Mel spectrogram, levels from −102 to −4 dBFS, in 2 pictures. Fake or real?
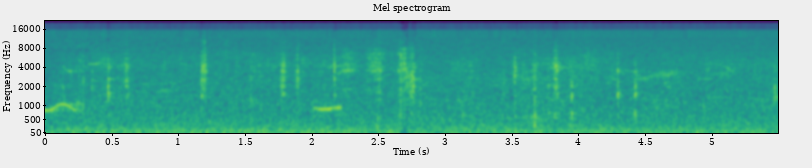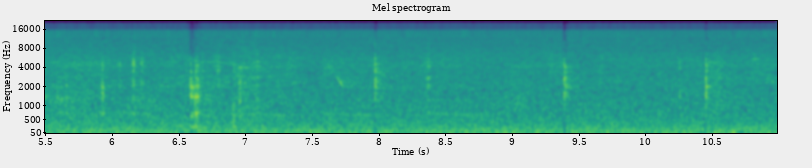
real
